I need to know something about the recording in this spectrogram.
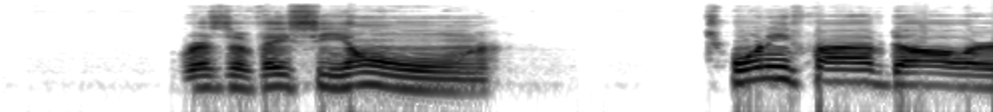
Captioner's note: impressive French accent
